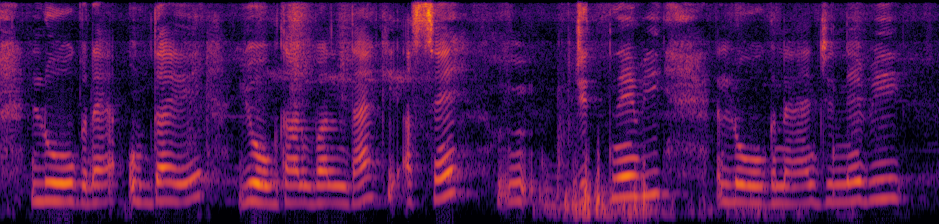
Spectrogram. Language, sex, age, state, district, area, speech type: Dogri, female, 30-45, Jammu and Kashmir, Kathua, rural, spontaneous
